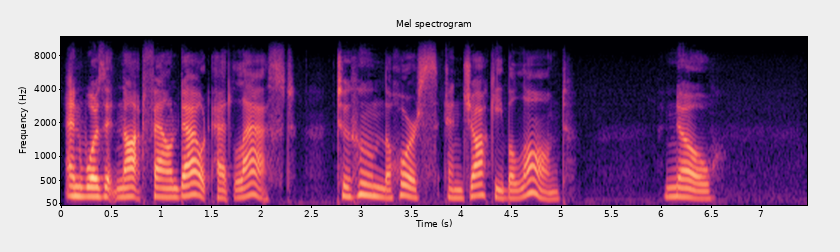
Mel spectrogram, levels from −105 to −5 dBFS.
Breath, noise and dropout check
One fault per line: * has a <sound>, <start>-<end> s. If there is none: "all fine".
all fine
